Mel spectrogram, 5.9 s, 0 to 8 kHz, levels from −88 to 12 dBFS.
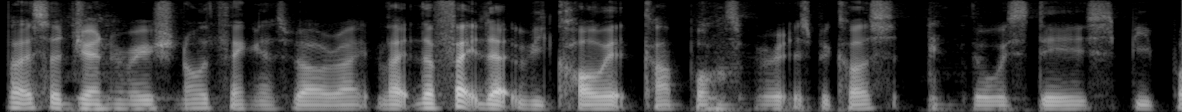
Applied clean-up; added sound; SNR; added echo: neural mask model DeepFilterNet 3.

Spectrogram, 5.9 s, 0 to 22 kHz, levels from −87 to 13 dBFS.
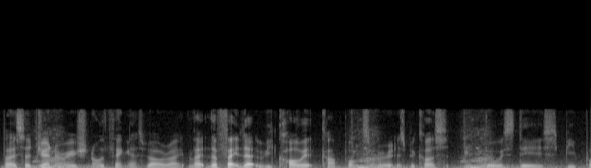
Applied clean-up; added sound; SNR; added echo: none; Bowed string instrument; 5 dB; none.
